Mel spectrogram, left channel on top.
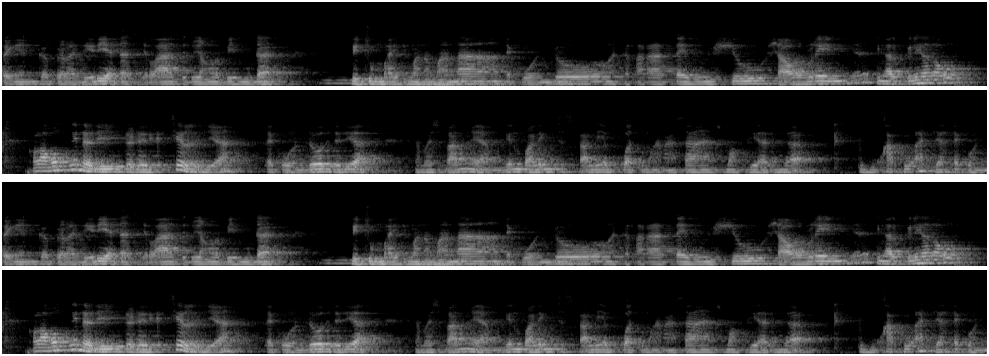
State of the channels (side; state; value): both; identical; correlation 1.00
